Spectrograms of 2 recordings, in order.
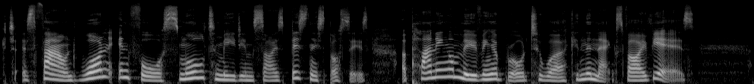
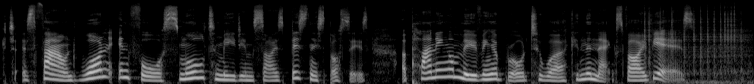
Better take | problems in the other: first | keyboard typing; faint; from 6.5 s on; peak 15 dB below the speech

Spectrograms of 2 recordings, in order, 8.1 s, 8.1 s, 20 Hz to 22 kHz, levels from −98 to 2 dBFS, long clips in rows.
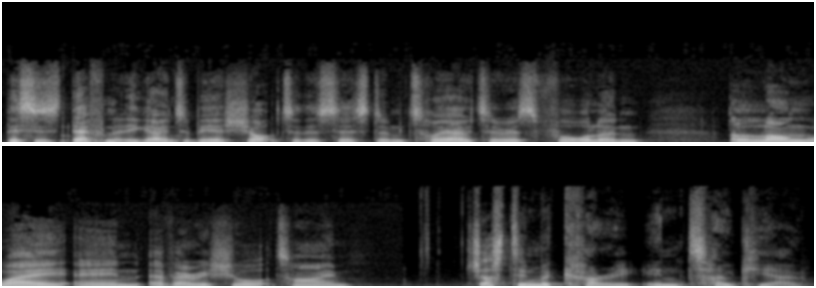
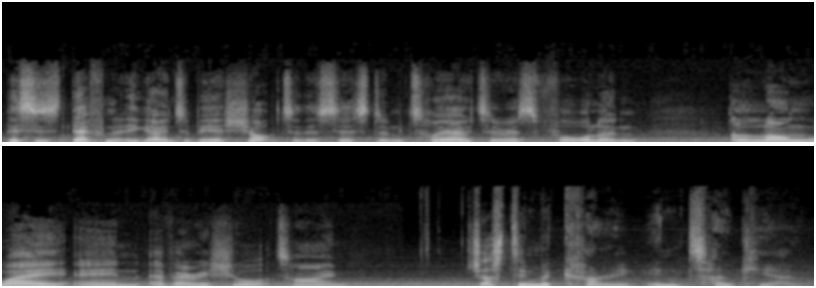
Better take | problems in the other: first | machinery noise; noticeable; throughout; 15 dB below the speech

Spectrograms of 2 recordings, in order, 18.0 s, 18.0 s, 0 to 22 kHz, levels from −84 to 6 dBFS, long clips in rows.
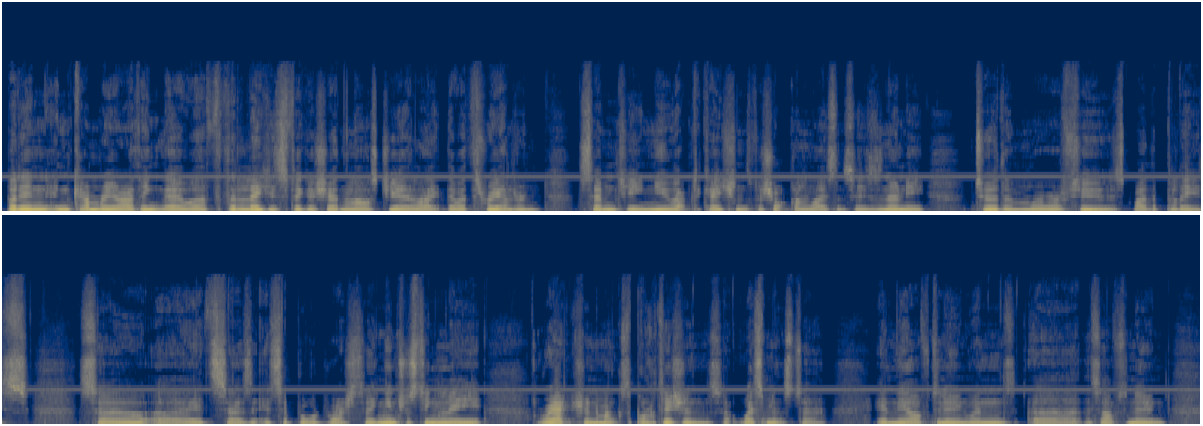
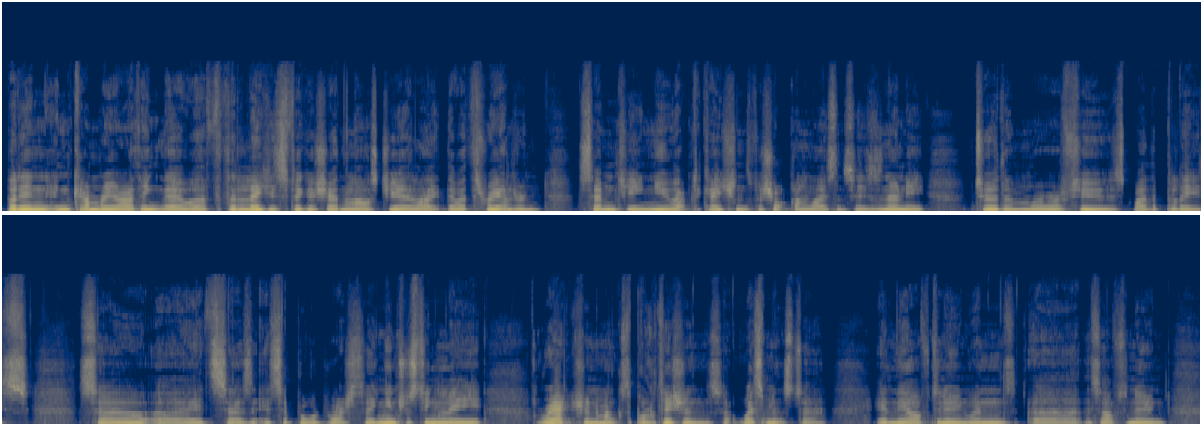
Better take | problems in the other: second | high-pitched whine; faint; throughout; 3.5 kHz, 25 dB below the speech

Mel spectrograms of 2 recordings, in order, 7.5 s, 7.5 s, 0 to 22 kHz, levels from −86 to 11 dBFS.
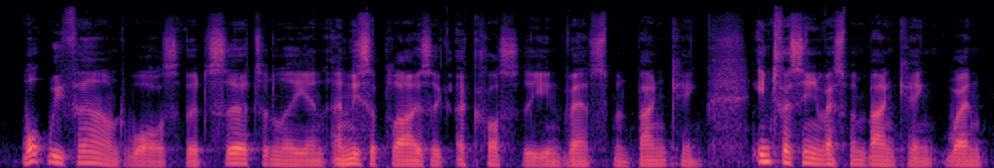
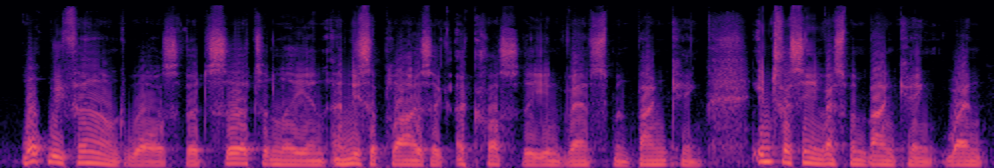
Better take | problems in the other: first | distortion; heavy; 8 dB below the speech

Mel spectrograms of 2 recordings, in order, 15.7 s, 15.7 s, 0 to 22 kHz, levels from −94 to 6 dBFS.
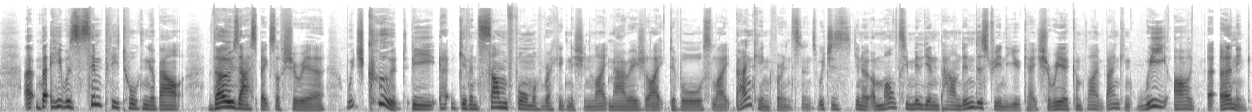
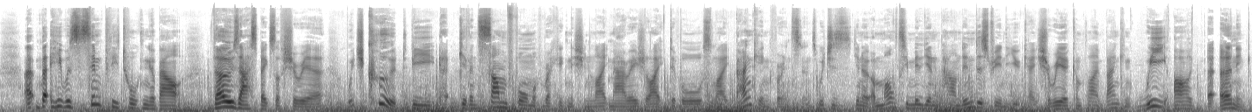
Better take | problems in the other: first | wind noise on the microphone; occasional gusts; 15 dB below the speech

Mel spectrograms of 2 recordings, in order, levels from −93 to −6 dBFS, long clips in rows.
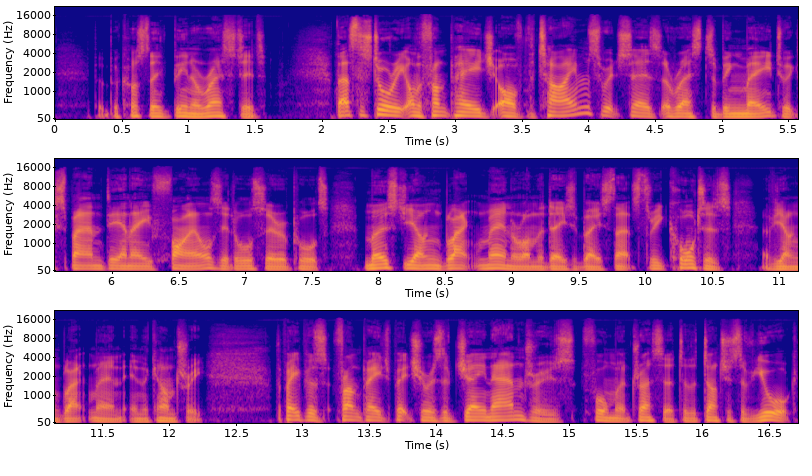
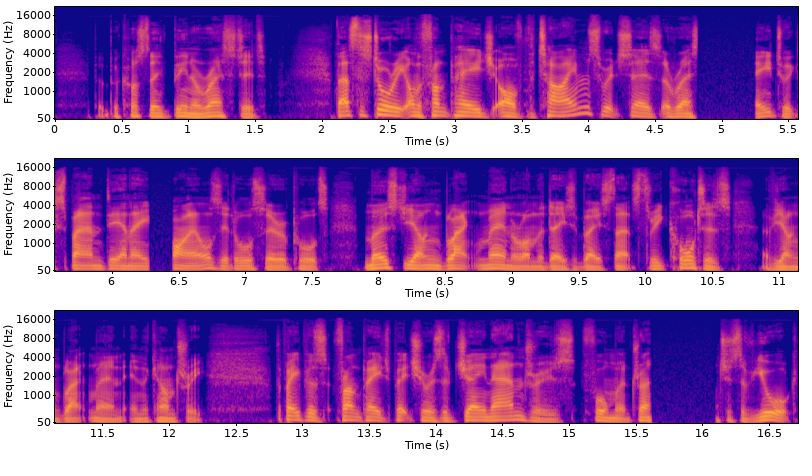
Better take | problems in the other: first | audio cutting out; at 5 s, at 6.5 s and at 16 s

